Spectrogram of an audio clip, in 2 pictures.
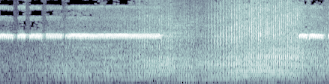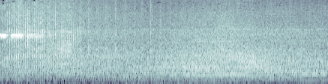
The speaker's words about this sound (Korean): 갑작스레 열린 집회로 인해 광화문 거리는 교통체증이 한창이었다. 교통경찰들이 분주히 뛰어다니며 차량을 통제했다.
